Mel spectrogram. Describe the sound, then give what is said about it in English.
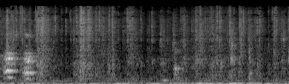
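Small loose pieces rattle inside a product as it is shaken, a fairly loud run of rapid, irregular clattering bursts with no one talking. “So this is requisite rattly bits.”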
